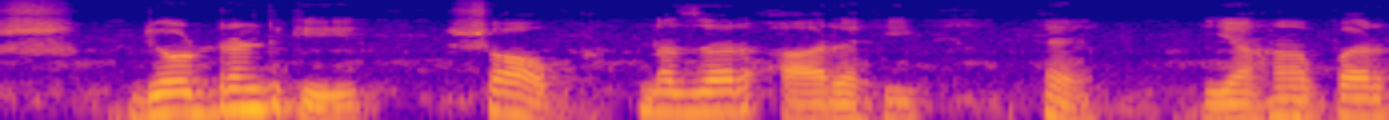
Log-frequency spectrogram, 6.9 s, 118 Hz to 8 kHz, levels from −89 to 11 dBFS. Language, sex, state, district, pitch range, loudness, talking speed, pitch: Hindi, male, Rajasthan, Bikaner, 105-160 Hz, -16 LUFS, 95 wpm, 125 Hz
